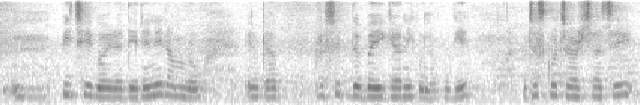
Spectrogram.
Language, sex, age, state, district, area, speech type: Nepali, female, 18-30, West Bengal, Darjeeling, rural, spontaneous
